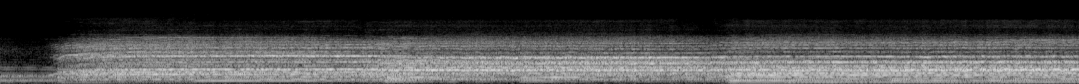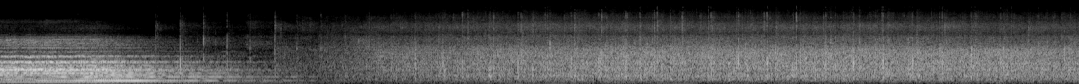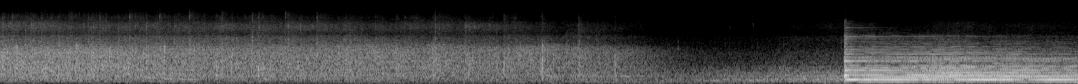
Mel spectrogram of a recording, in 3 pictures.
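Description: A men's choir sings sustained chords that end about twelve seconds in, followed by about fourteen seconds of audience applause.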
